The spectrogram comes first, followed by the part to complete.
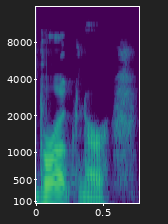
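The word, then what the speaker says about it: Bruckner: Classical 20, Maggie Bell 6, and then over here we have Brookner, pronounced Brookner 21.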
